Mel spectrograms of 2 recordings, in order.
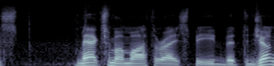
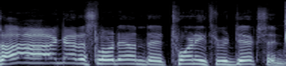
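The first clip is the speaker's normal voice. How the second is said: loud call hollered out, pitched way up; 11 semitones higher than usual. Retelling how the other engineer hollered across between the two trains: retelling a holler. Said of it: "Jim hollered over to us".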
